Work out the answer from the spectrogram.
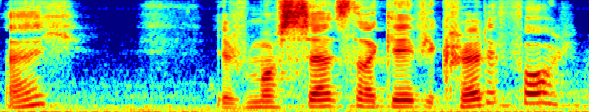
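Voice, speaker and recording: A woman's voice: deep voice, big pitch swings, moderate pace, slight background noise. A woman playing a brusque, streetwise young tiefling guide in a fantasy audio drama, with curt, slangy, sardonic delivery. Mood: impatient, wary.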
